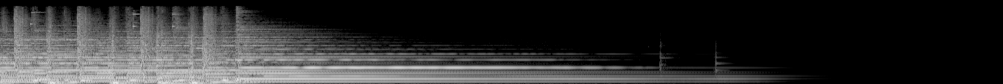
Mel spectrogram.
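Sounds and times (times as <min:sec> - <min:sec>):
optimistic upbeat acoustic music at 95bpm: 0:00.0 - 0:07.0.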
